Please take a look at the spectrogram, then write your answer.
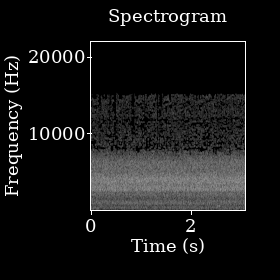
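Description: Steady, dense rush of falling water at Temurun waterfall on the Anambas Islands, a continuous broadband roar heard close and alone with no pauses or voices.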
